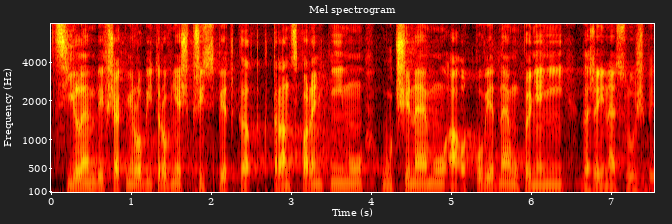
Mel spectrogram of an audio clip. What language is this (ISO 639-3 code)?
ces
